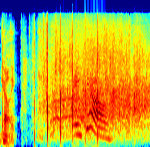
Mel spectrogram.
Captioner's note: applause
